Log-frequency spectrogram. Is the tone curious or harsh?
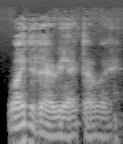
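curious. It is asked in a gently curious tone.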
